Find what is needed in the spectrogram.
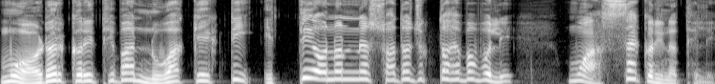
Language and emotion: Odia, surprised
